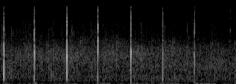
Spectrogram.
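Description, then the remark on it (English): Applause for the volunteers and helpers, in the form of about seven sharp, evenly spaced hand claps, roughly three per second. The claps are crisp and moderately loud over a faint hiss, with no talking. “If we could just give them a round of applause for all they've done.”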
